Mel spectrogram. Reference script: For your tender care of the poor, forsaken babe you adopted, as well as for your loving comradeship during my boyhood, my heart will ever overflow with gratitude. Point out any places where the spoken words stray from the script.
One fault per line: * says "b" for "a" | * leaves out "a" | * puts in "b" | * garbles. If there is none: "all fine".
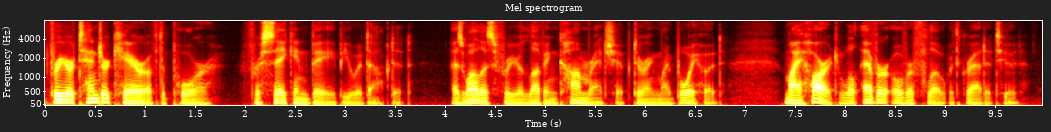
all fine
